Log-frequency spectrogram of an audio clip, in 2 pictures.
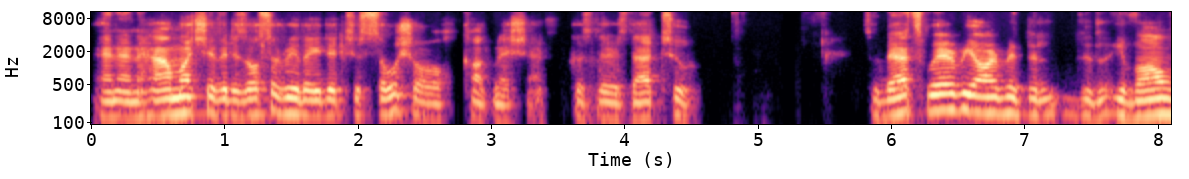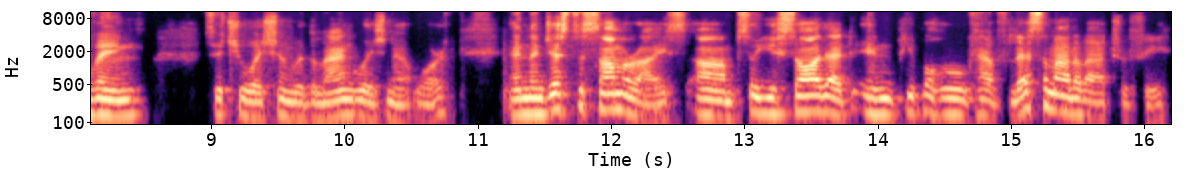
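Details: Adult male speaker; typical speech.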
